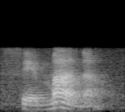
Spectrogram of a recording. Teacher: Se-ma-na. 3 syllables. And the accent goes in the second syllable.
